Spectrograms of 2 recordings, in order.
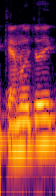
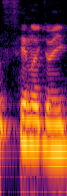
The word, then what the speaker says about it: Cenozoic: इसको जो CENOZOIC है, तो सेनोजोइक बोलिए, कैनोजोइक बोलिए, ये प्रोनाउंसिएशन, लेकिन मुझे लगता है कि इसका सही प्रोनाउंसिएशन सेनोजोइक ही है।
